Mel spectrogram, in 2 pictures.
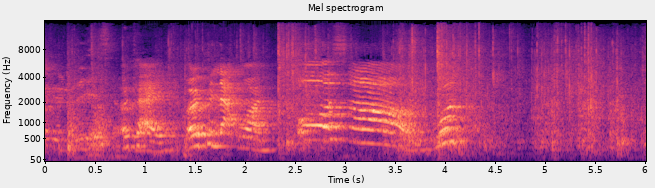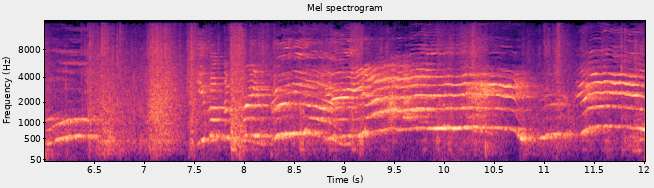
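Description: Children's excited high-pitched voices and exclamations, mostly in the second half, over wrapping paper rustling and tearing as a present is unwrapped.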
